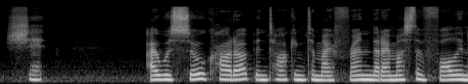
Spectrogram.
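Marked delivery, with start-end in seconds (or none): 0.1-0.5 quiet curse. Retold or imitated. Caught, realizing the mistake.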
